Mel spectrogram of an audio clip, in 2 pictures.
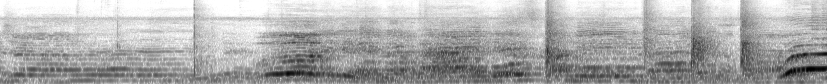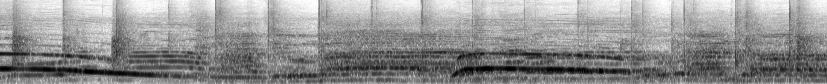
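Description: A single voice starts a hymn, and about two seconds in a Spiritual Baptist congregation joins in singing, with hand claps keeping time about twice a second. The voices swoop up into long notes that slide slowly down.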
